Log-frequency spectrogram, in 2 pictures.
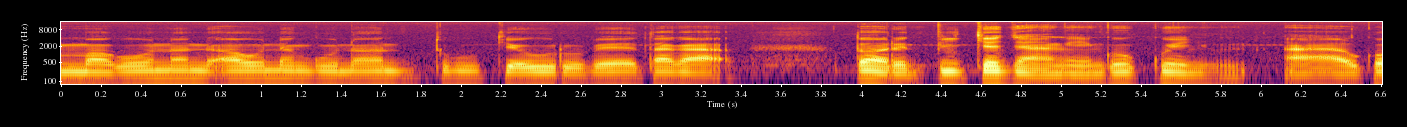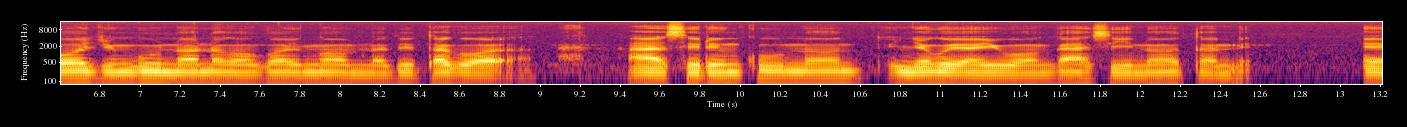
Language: Kalenjin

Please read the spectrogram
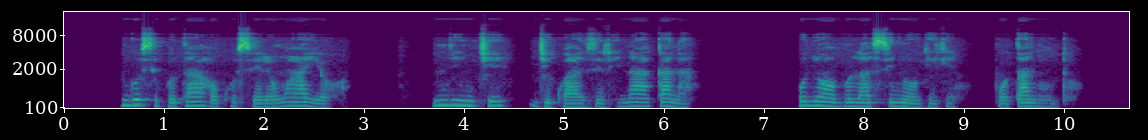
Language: Igbo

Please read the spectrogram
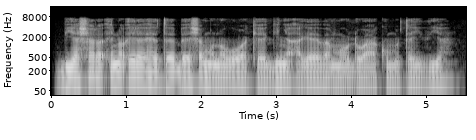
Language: Kikuyu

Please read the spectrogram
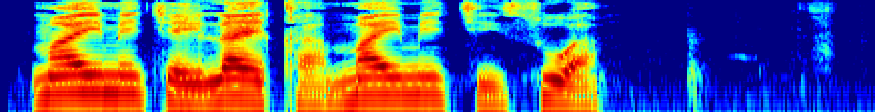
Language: Arequipa-La Unión Quechua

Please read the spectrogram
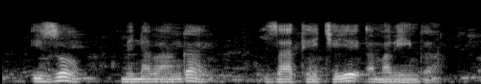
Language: Kinyarwanda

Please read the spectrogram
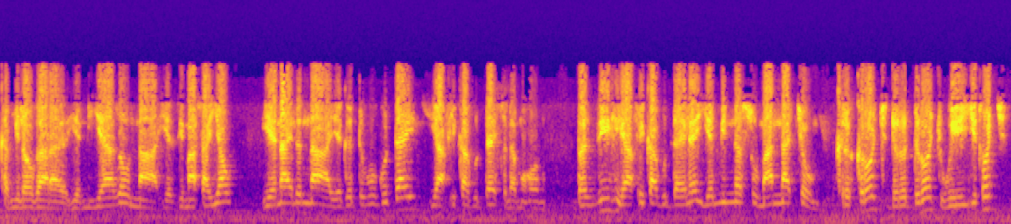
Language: Amharic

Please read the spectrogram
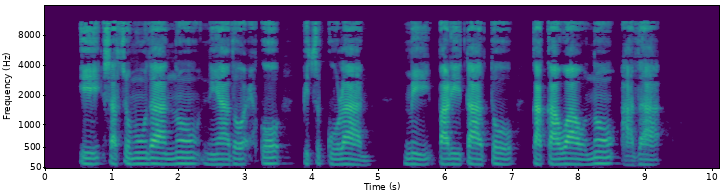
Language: Sakizaya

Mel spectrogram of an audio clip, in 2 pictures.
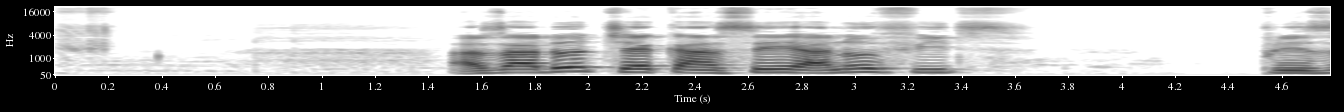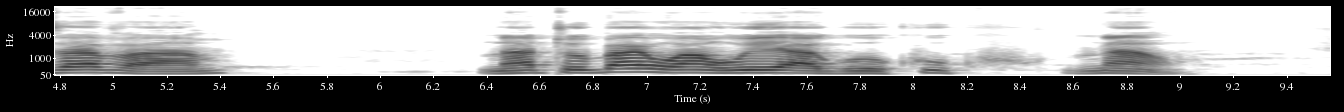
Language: Nigerian Pidgin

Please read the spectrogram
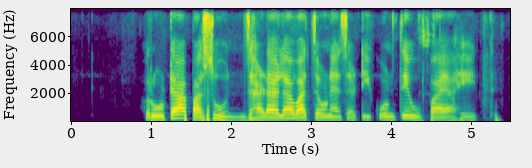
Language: Marathi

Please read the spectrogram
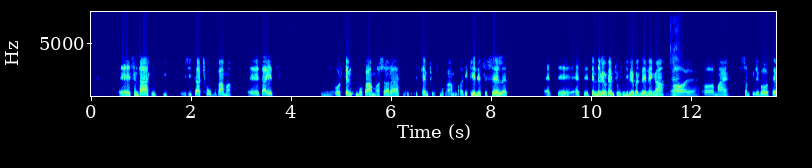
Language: Danish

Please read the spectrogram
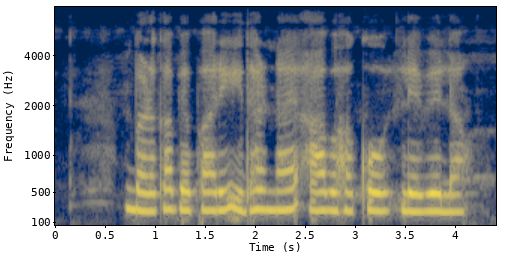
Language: Magahi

